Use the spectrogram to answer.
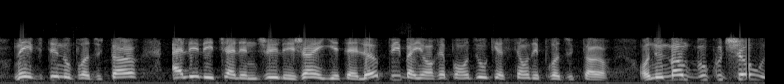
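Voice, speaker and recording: A man speaks at a moderate pace with a fairly high pitch. His pitch varies an ordinary amount. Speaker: farmers' union representative. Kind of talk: interview. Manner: halting.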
